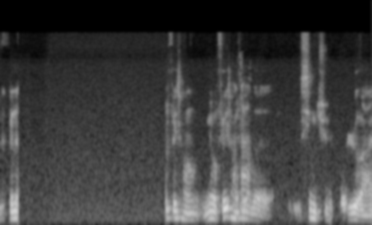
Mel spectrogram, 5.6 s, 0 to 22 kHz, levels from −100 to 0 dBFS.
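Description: At 0.28 s the speech cuts out into an audio dropout to silence that lasts until 2.49 s, a little over two seconds of dead silence with no room tone at all. The input was likely lost for that stretch, so whatever was said then is simply gone. Later, from 3.52 to 3.88 s, there's an echo leak: a copy of the speech trailing about 300 ms behind, only a bit quieter than the original. That's likely a far-end loudspeaker being picked up and not fully cancelled.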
